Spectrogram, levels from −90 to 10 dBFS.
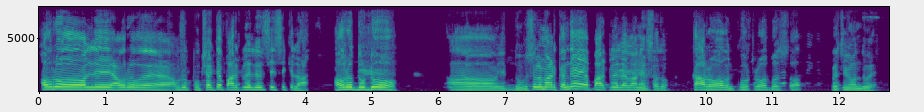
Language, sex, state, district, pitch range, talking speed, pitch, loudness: Kannada, male, Karnataka, Mysore, 160-200 Hz, 115 wpm, 175 Hz, -17 LUFS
